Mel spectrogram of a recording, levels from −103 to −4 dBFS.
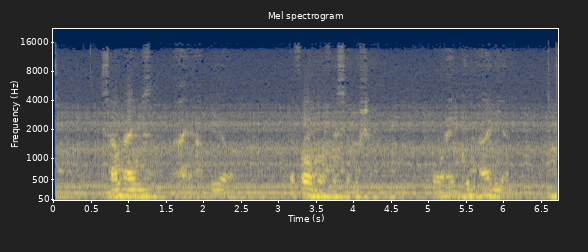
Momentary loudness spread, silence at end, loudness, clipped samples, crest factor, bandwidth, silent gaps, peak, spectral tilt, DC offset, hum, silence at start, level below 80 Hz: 15 LU; 0 s; -18 LUFS; under 0.1%; 16 dB; 14 kHz; none; 0 dBFS; -8 dB/octave; under 0.1%; none; 0.05 s; -44 dBFS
